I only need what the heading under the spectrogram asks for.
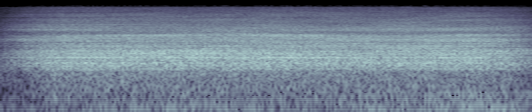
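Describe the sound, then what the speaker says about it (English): Bandsaw cutting an EVA foam spacer, a steady loud broadband whir held evenly for several seconds, close by with no talking. "Cut the spacer out on the bandsaw."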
